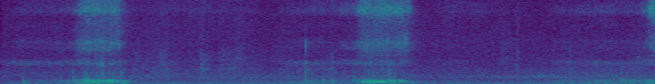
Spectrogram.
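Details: French Bulldog worn out and asleep, giving two rasping snores about two seconds apart, each a short noisy rumble topped by a thin whistle, near-silence between breaths.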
